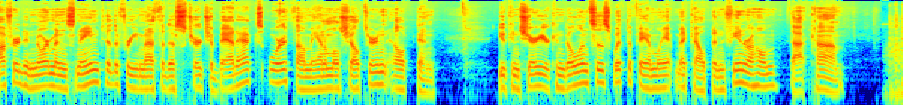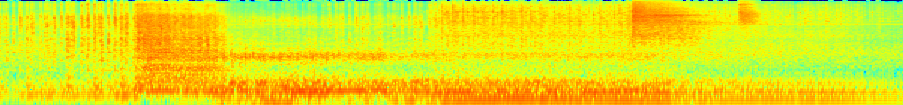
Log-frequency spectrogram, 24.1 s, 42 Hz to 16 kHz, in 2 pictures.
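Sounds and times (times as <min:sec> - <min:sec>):
speech: 0:00.0 - 0:05.9, 0:06.6 - 0:12.2
1990 Chevy Corvette 350 small block V8 engine idling: 0:11.8 - 0:24.0.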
